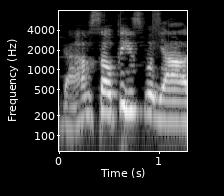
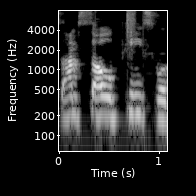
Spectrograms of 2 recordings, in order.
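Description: First: A bit louder, delighted exclamation; exclaiming joyfully. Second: Said in the usual way. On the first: Retold or imitated. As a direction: proclaim it happily to God. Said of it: "I said".

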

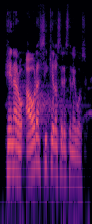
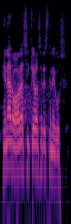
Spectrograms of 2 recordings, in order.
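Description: First: Low, firm "ahora sí"; emphatic resolve. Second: Quick, low declaration; brisk resolve. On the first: César repeats his decision to Genaro, emphatic resolve. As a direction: repeat it lower, weighting "ahora sí" more firmly. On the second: César tells Genaro he is in, brisk resolve. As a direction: say it fast and low, in one go. First take, then emphatic repeat. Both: Retold or imitated.

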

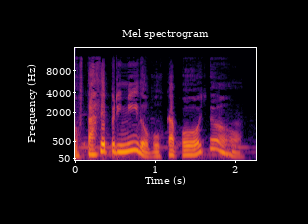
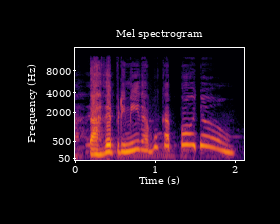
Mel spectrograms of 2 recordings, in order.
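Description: First: Said in the usual way. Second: Second take pitched much higher on apoyo; a playful high-pitched busca apoyo; lightly voiced female take, high. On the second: Role play advice, female version.

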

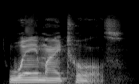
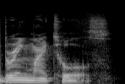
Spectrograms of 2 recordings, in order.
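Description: First: "weigh my tools" slow, weigh stressed; weigh my tools quote. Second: "bring my tools" slow, bring stressed; bring my tools quote. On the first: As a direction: lean on weigh slowly. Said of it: "I could see how it could be". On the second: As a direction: lean on bring slowly. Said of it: "a beat between him saying". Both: Retold or imitated.

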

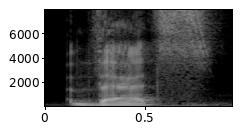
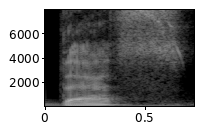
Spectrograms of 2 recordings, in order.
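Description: No difference in how they are said.

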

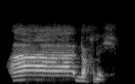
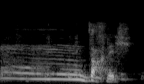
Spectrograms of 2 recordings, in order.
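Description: First: A bright, sudden "Ah, doch nicht"; sudden change of mind. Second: A drawn-out, hesitant "Mm, doch nicht" with a falling "doch"; hum, then waver; hesitant change of mind. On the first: (plötzlich umentschieden) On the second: (zögerlich umentschieden) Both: Shown as a demonstration. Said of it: "sagt aber nicht mittendrin".

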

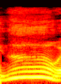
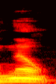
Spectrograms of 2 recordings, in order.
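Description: First: NÃO pitched high and drawn out firmly; strong, emphatic NÃO in a raised pitch; forceful no. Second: NÃO low and soft, coldly; cold, lower, understated NÃO. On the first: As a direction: hit Não as a strong, higher refusal. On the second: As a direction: drop Não into a cool, quiet refusal. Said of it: "mais frio". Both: Shown as a demonstration.

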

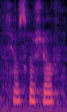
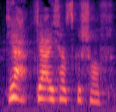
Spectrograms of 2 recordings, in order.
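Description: First: Much softer, relieved murmur; quiet relief. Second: Loud triumphant cheer; excited cheer. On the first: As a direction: say it again to yourself, softly. Repeats win to himself. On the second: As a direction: shout out the win. Just won the round. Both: Real, not acted.

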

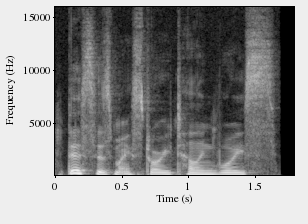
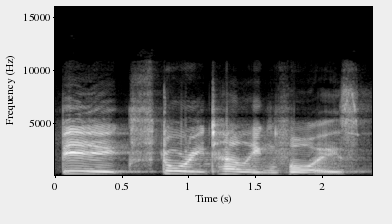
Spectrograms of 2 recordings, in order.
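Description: First: Said in the usual way. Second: Slow, drawn-out mock-grand storyteller; big storytelling voice. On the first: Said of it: "Just kidding". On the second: Host jokingly switching on her imagination, mock-grand storytelling voice. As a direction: put on an exaggerated storytelling voice, slowly.

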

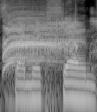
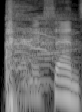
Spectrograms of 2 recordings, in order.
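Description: First: Loud emphatic repeat; shouted. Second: Said in the usual way. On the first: Real, not acted. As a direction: shout it back louder.

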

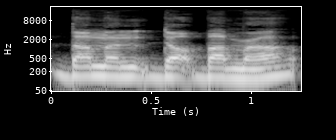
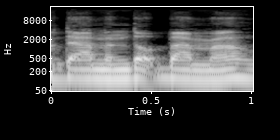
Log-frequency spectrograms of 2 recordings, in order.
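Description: First: "bumrah" said with an UH vowel, as in "bum"; bumrah pronunciation. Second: "bamrah" said with an open A vowel, as in "bam"; bamrah pronunciation. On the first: Guest giving his Instagram handle, "bumrah" with an UH vowel. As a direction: say "bumrah" with the first syllable like "bum". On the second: Guest offering the other reading of his handle, "bamrah" with an A vowel. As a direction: say "bamrah" with the first syllable like "bam". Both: Shown as a demonstration. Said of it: "whatever your philosophical stance on that is".

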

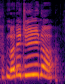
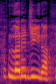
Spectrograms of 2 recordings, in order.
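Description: First: Even higher, louder panicked repeat; panicked shout. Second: Much higher and louder cry of alarm; alarmed exclamation. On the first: Cinque repeats the warning, higher and more panicked. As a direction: cry it again in rising panic. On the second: Cinque spots the queen coming, louder alarmed cry. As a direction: shout the warning. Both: Acted. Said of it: "esclamò".

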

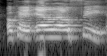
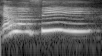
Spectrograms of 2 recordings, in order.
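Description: First: Said in the usual way. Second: L L C pitched up high; playful show-off repeat. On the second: Pretend. Rich friend joking about money, L L C said high and showy. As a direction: flaunt L L C in a high voice. Bragging joke, repeat played up.

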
